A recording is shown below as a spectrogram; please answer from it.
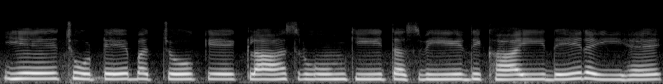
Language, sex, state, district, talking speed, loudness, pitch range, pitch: Hindi, female, Rajasthan, Jaipur, 110 wpm, -11 LUFS, 235-250 Hz, 240 Hz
